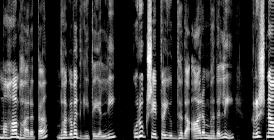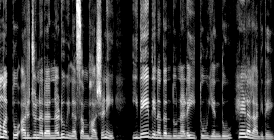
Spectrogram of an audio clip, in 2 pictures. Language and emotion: Kannada, neutral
